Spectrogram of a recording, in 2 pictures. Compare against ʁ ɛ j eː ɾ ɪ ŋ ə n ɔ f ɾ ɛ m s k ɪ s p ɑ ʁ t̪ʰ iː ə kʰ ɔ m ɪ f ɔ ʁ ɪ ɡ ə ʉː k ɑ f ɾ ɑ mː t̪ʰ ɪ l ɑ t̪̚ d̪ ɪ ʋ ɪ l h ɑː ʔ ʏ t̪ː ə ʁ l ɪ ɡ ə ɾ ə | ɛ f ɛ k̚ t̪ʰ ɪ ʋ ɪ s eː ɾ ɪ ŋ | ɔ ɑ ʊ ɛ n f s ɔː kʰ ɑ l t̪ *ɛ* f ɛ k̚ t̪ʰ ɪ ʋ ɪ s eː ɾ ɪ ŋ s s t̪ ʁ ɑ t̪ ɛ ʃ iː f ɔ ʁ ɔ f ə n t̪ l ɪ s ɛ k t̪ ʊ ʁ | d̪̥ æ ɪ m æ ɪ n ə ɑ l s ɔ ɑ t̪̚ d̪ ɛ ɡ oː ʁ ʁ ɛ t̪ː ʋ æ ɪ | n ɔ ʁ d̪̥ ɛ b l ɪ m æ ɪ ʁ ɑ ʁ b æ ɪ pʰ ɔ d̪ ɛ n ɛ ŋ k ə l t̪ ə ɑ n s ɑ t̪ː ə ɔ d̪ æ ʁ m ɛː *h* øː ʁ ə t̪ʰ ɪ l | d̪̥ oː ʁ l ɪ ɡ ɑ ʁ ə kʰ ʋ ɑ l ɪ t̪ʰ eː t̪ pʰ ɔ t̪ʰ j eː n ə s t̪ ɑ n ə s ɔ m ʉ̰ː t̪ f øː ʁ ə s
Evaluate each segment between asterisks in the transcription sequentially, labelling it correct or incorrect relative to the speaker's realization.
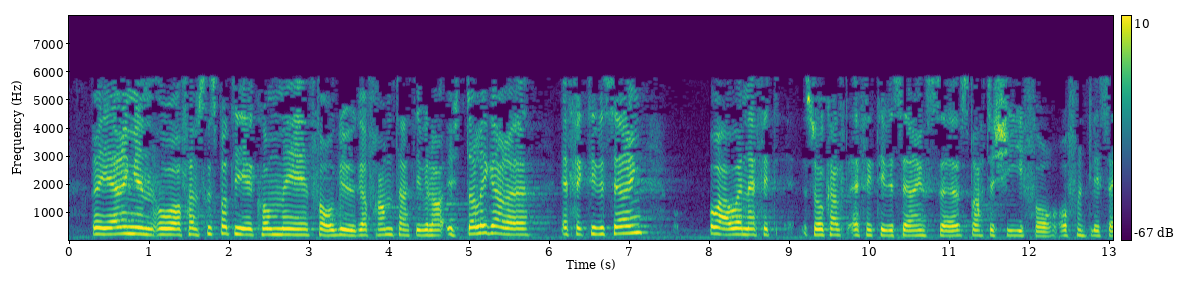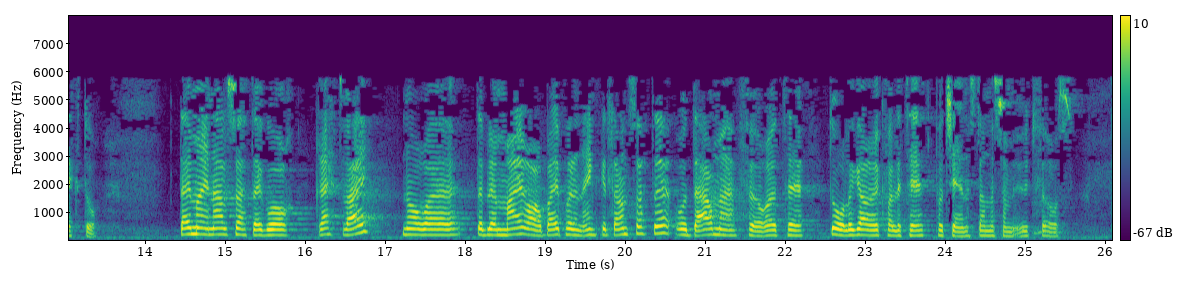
correct, incorrect: f

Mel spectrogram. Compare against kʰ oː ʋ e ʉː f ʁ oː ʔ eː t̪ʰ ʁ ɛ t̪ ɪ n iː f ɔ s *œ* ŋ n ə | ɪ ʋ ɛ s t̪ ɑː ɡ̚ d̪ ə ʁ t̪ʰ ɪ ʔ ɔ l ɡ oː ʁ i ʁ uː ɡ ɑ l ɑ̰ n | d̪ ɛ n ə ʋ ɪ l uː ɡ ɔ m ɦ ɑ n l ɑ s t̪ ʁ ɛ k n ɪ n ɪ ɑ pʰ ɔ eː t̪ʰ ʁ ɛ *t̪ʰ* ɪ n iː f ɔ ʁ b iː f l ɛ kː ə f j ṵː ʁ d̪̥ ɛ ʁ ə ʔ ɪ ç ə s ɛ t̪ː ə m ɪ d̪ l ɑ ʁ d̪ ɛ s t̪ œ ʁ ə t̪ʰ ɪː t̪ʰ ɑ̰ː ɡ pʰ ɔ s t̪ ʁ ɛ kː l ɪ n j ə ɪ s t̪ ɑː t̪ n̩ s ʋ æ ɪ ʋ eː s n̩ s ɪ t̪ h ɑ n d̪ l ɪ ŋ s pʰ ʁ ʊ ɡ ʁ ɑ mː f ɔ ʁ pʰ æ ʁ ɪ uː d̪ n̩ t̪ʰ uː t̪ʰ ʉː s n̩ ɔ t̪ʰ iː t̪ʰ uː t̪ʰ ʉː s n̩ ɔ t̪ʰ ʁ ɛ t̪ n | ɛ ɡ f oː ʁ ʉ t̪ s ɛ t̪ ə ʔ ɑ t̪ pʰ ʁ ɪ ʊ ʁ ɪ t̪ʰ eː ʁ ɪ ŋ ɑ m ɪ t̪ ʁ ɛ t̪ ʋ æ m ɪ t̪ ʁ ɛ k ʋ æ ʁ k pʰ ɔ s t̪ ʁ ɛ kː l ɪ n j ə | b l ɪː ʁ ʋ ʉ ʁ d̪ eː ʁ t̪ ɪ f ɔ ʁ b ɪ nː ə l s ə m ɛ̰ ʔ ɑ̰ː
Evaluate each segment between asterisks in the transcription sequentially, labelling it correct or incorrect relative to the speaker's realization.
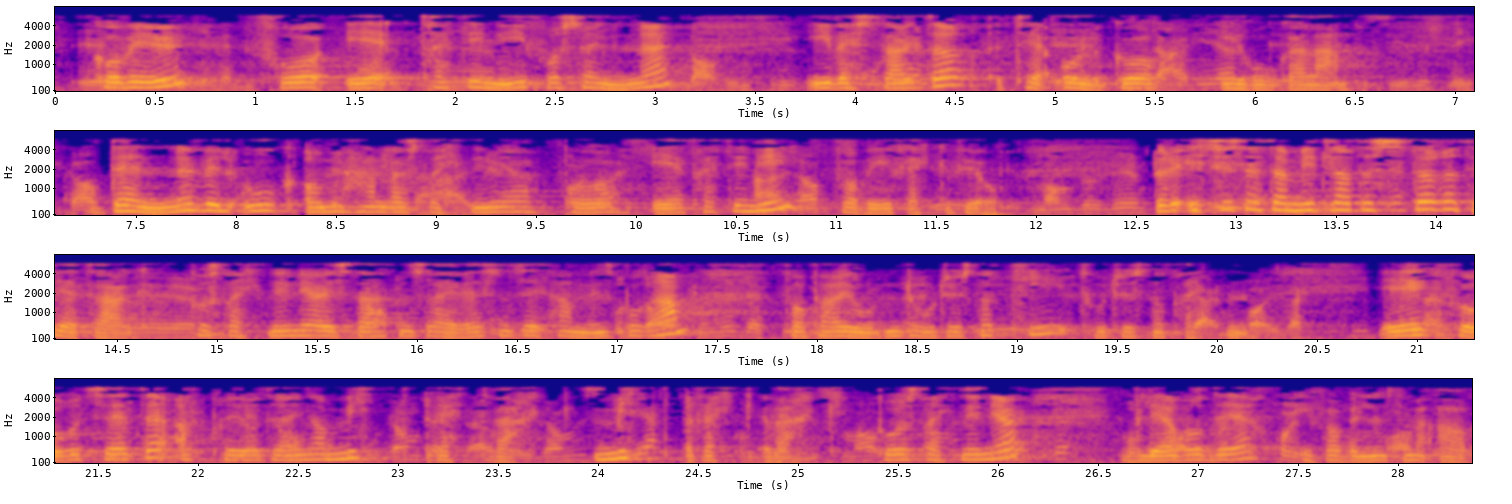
correct, incorrect: t̪

